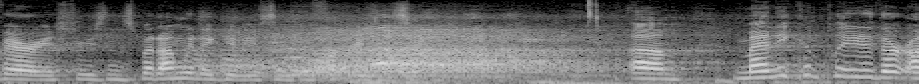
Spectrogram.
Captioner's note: laughter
